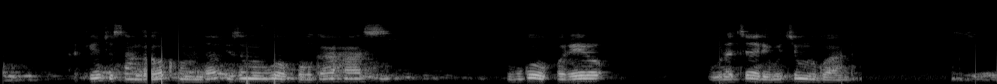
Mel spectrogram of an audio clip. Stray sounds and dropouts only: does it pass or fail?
pass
